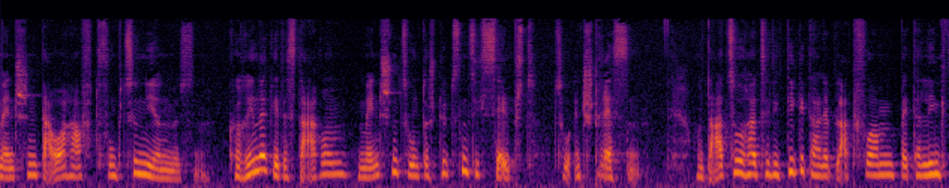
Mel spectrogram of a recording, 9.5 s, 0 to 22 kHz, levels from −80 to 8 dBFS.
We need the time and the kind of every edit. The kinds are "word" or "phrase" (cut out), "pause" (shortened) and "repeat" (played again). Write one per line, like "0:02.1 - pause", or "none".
0:02.2 - pause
